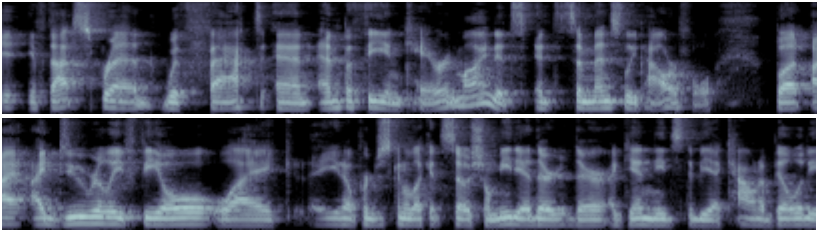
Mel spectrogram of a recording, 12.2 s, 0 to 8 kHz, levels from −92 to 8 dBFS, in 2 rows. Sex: male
